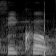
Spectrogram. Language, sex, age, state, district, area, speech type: Hindi, male, 30-45, Bihar, Madhepura, rural, read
